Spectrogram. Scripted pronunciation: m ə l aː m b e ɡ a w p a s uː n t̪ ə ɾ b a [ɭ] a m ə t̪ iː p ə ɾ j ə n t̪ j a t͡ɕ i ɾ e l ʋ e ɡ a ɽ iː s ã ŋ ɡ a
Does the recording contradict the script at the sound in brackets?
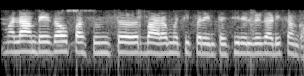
yes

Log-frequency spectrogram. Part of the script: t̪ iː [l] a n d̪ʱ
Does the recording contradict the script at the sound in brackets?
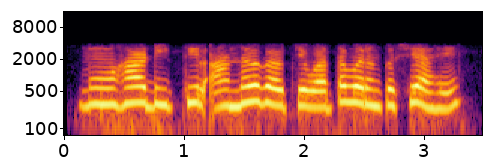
no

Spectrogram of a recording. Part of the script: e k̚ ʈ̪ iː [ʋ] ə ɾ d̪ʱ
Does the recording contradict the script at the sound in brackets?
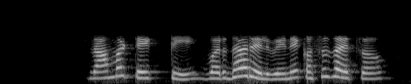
no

